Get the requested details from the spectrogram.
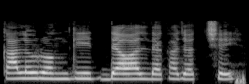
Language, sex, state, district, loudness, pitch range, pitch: Bengali, female, West Bengal, Alipurduar, -16 LUFS, 250-265 Hz, 255 Hz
